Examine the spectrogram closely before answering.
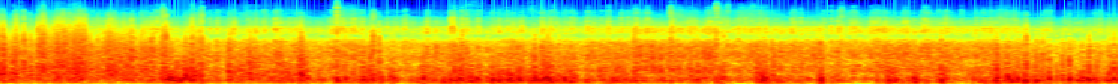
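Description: Dense, continuous crackle of many distant fireworks and firecrackers going off at once across a city: countless overlapping pops, with no single bang standing out.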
